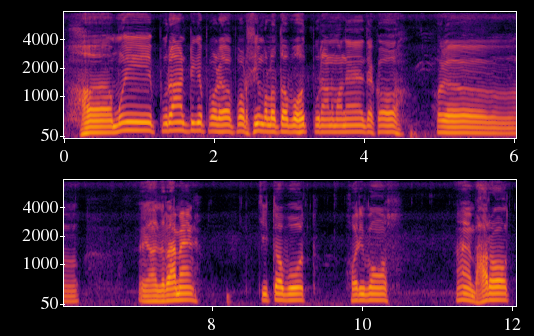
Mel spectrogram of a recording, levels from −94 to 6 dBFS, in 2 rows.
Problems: none marked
